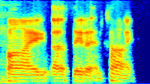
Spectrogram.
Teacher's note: the letters which are now actually pronounced as fricatives, phi, theta, and chi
